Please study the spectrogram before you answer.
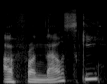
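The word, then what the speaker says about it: Aronofsky: Afronowski.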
